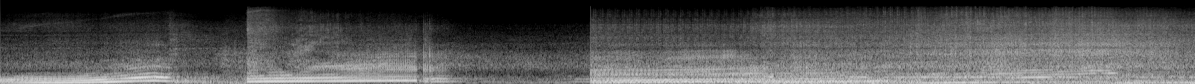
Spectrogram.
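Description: Modified car engine revving hard as the car accelerates away, its pitch climbing over the first two seconds and then held high. It cuts off abruptly twice; after a quieter stretch in the middle it comes back loud and steady, rising slightly near the end.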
